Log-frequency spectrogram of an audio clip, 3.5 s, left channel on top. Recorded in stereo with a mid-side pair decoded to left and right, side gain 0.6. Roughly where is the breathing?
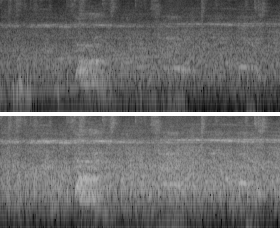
Right.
